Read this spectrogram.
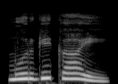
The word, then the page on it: ಮುರುಗಕಾಯಿ: muruga kāyi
